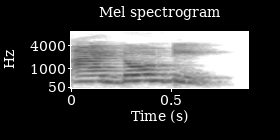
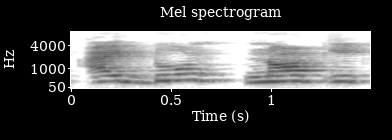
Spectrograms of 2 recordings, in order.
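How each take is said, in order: First: 'Do not' is contracted into one syllable. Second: 'Do not' is said as two full words.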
